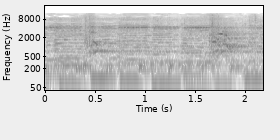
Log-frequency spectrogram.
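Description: Lively folk dance music with a steady, even bass beat. Two short, sliding high vocal cries ring out over it, about half a second in and again near the end.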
